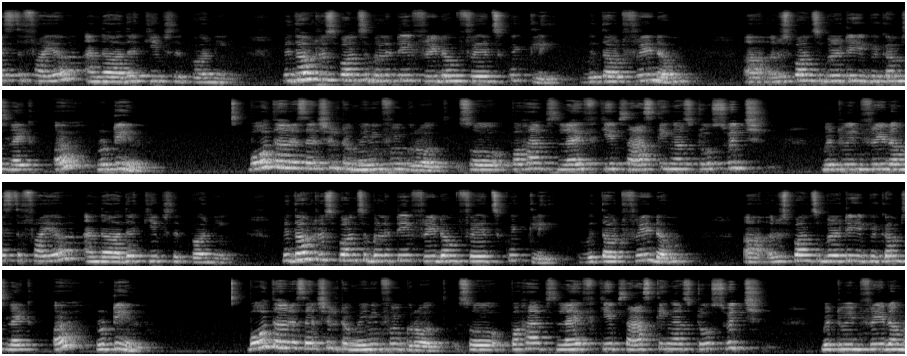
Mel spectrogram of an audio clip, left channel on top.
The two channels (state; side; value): normal; both; correlation 0.49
